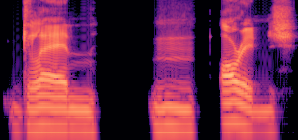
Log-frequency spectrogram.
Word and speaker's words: Glenmorangie: It would make more sense for it to be written Glen Orange right.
